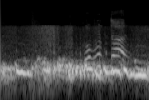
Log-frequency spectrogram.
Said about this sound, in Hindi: जी ये कबूतर है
